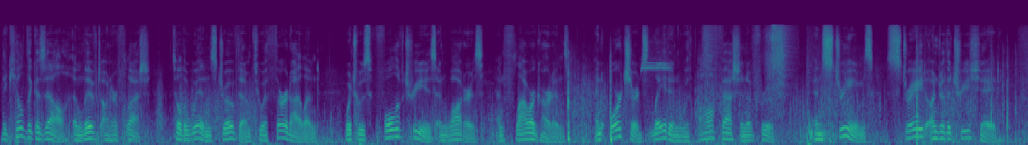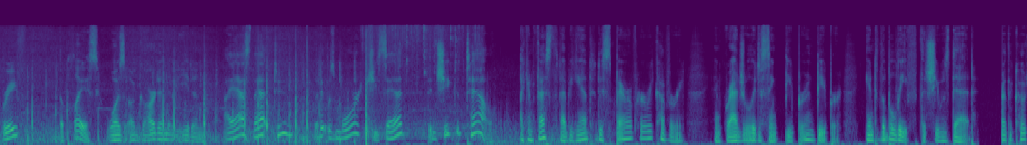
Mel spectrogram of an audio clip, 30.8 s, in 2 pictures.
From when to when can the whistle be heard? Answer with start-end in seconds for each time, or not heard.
8.5-10.1.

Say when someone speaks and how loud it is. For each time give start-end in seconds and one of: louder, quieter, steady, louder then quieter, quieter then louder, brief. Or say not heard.
0.0-30.7 steady.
